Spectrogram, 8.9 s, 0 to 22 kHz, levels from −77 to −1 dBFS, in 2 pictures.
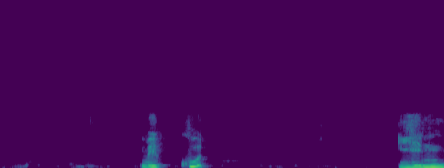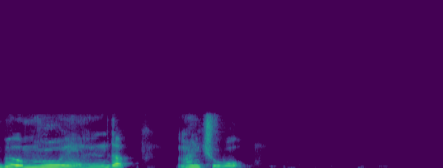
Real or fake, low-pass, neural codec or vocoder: fake; 7.2 kHz; codec, 24 kHz, 0.9 kbps, WavTokenizer, small release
